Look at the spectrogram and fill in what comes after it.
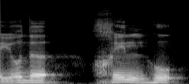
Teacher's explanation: دال پہ قلقلہ کریں گے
